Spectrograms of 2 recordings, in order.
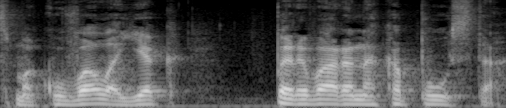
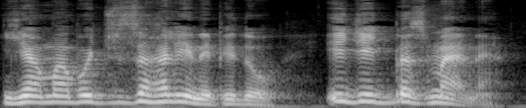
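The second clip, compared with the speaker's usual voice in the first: put-on high, hesitant girl's reply; piercing voice; 6 semitones higher than usual. A narrator's reading. Hermione refuses from behind the cabin door, piercingly. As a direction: pitch it high and piercing, faltering at first. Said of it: "пронизливий голос".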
